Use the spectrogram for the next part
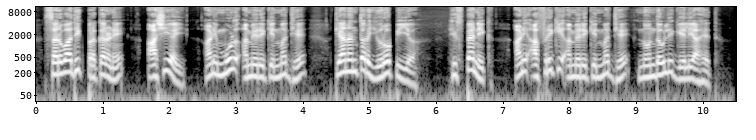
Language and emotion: Marathi, neutral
